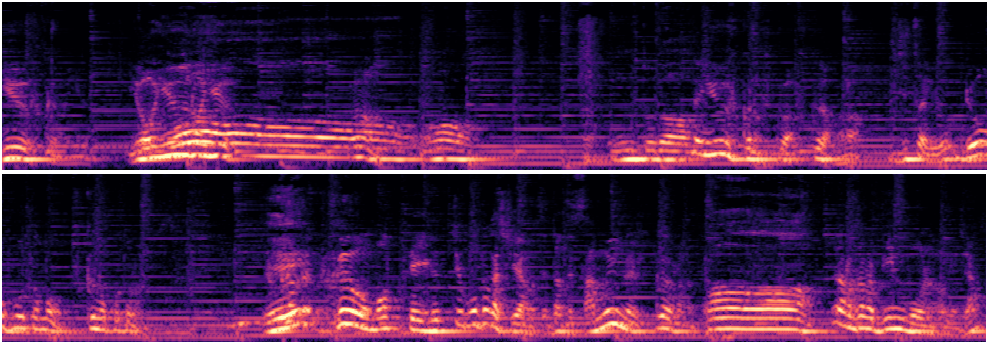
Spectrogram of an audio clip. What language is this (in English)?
Japanese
